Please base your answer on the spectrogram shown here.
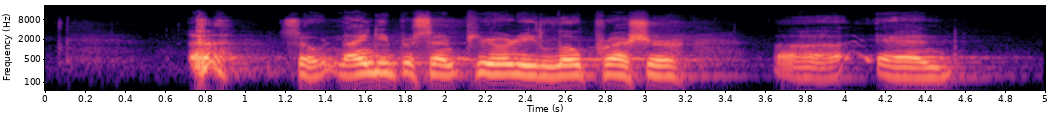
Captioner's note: cough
